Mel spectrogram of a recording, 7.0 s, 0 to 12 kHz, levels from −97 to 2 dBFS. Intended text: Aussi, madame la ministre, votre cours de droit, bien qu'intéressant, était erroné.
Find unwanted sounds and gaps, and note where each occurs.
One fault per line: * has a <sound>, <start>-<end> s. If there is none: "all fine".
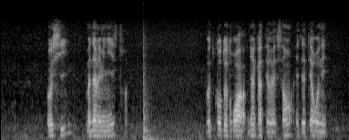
* has a thud, 2.9-3.8 s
